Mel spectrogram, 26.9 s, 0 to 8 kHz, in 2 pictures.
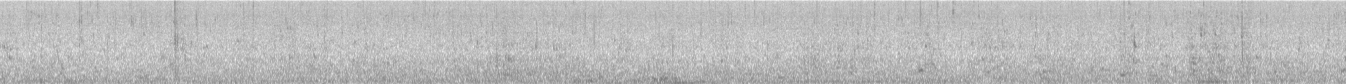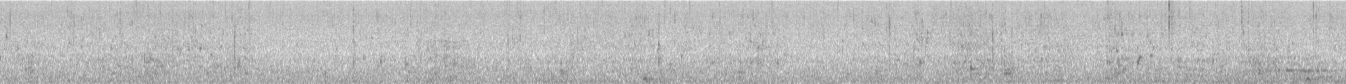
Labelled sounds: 17.8	18.1	humpback whale, 1.6 to 1.8 kHz

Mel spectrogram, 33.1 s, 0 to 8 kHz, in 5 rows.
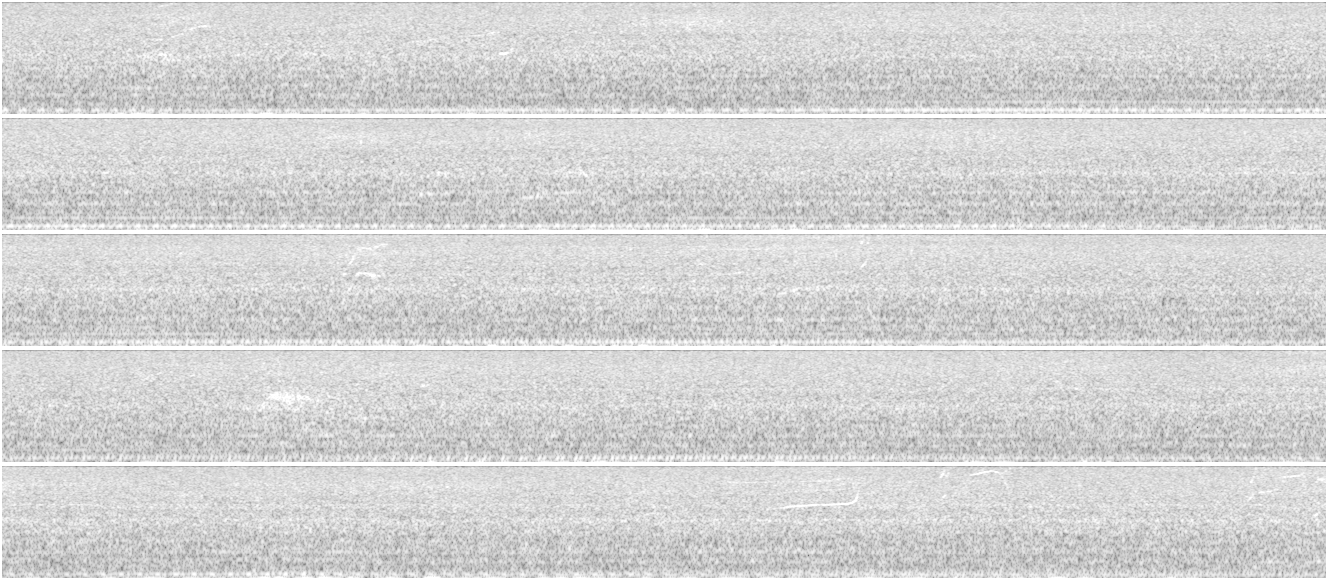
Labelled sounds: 30.4	30.8	killer whale, southern resident, 2.6 to 3.7 kHz

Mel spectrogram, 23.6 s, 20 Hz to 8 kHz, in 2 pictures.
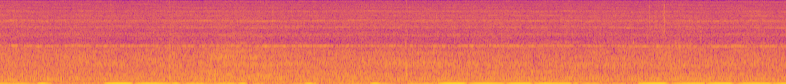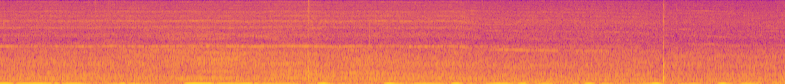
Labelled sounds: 16.5	21.5	vessel noise, 0 to 8.0 kHz

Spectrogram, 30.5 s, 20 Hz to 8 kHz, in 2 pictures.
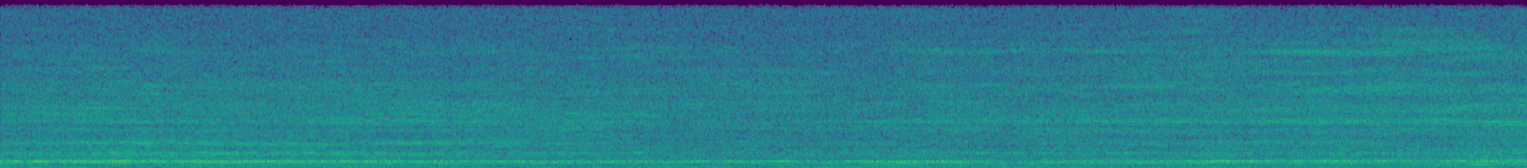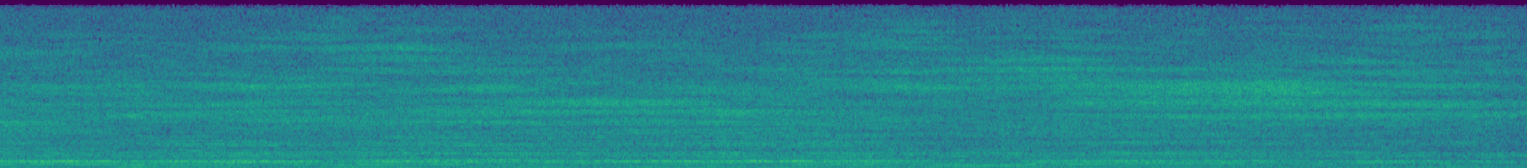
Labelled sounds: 16.2	16.8	vessel noise, 2.4 to 4.4 kHz
20.6	20.9	vessel noise, 2.9 to 3.2 kHz
24.4	24.8	vessel noise, 4.1 to 4.3 kHz

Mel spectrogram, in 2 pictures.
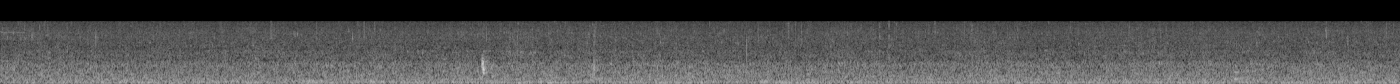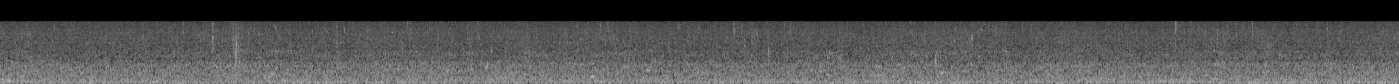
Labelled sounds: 0.0	0.3	Pacific white-sided dolphin, 4.3 to 4.6 kHz

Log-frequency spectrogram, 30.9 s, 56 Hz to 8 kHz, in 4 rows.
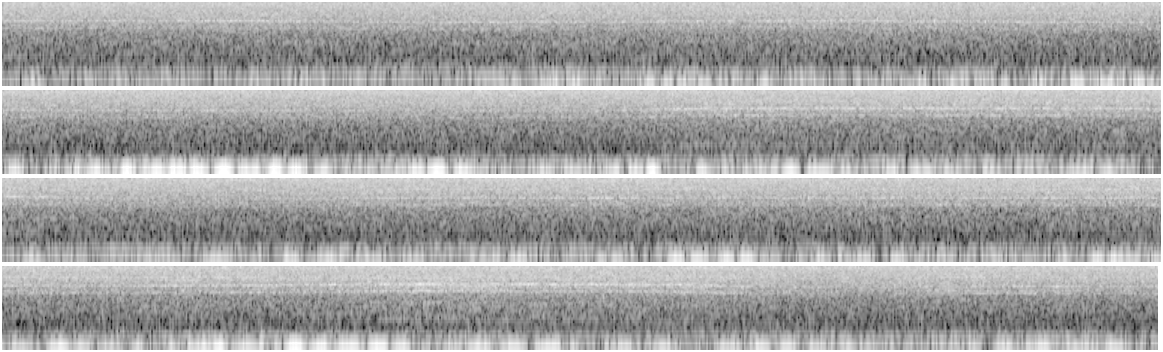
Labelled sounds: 12.0	12.5	vessel noise, 2.4 to 2.7 kHz
17.9	18.2	vessel noise, 2.3 to 2.5 kHz
25.6	26.1	vessel noise, 1.7 to 2.8 kHz
27.8	28.1	vessel noise, 1.5 to 1.7 kHz

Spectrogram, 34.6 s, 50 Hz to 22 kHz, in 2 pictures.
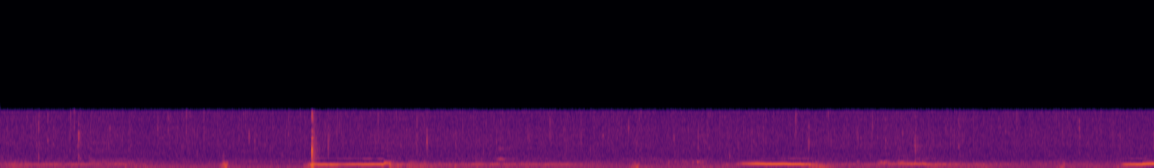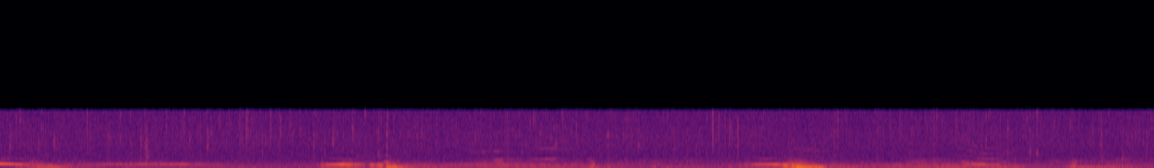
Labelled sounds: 1.3	1.9	humpback whale, 1.1 to 1.4 kHz
3.6	3.9	humpback whale, 1.1 to 1.2 kHz
5.1	5.4	humpback whale, 1.3 to 1.4 kHz
11.0	12.2	humpback whale, 0.78 to 1.6 kHz
13.1	13.9	humpback whale, 0.78 to 1.1 kHz
16.9	18.0	humpback whale, 0.78 to 1.6 kHz
22.1	22.8	humpback whale, 1.1 to 1.3 kHz
24.4	25.7	humpback whale, 1.1 to 2.8 kHz
28.6	29.6	humpback whale, 0.78 to 1.3 kHz
30.9	32.3	humpback whale, 0.78 to 2.3 kHz

